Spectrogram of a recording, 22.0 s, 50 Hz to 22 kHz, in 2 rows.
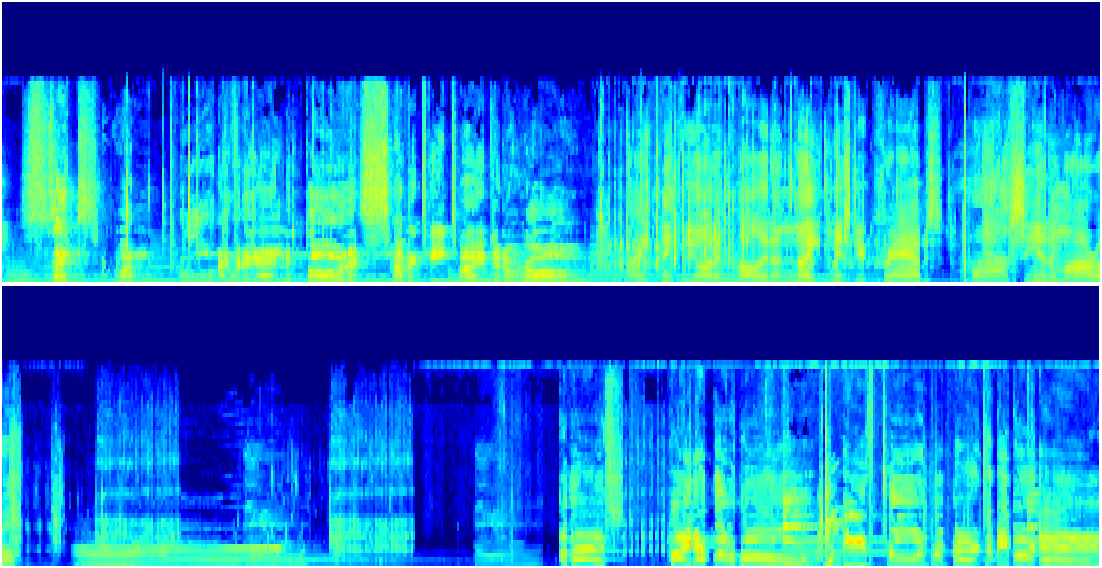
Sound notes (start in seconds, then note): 9.1 sighing; 12.7 snoring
